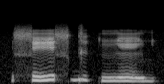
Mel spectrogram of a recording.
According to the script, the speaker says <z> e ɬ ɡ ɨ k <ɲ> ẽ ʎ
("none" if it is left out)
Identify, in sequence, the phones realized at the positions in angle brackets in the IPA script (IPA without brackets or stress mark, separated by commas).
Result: ɬ, ɲ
